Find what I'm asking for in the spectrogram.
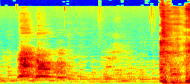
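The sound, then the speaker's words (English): A pet dog barks in a few sharp, loud bursts, with a quieter stretch between the first barks and the final outburst. “Sorry, that's my dog.”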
